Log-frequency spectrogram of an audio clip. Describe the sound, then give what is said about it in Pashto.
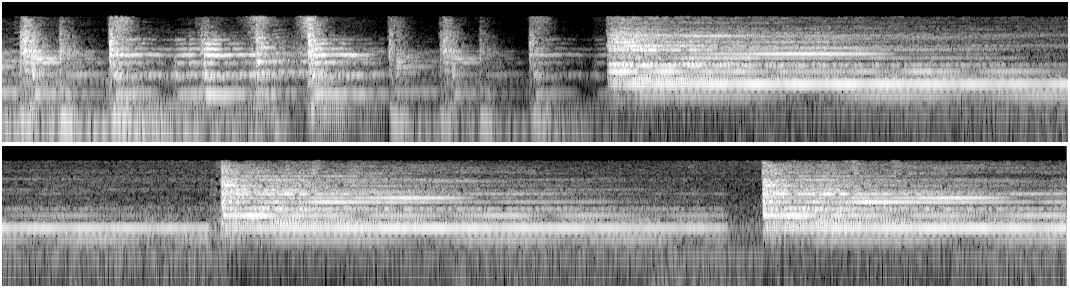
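Peace bell at the United Nations headquarters in New York ringing: a quick run of bright metallic strikes, then three slow, deep strokes that each hum and ring out at length, with no voices. “دا د ملګرو ملتونو په مرکزی دفتر نیویارک کې لګیدلی د سولې د زنګ په نامه د هغه زنګ آواز دی”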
